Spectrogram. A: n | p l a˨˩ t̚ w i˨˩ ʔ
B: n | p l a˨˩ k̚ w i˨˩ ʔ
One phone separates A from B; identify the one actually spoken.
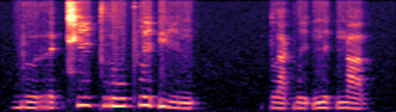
B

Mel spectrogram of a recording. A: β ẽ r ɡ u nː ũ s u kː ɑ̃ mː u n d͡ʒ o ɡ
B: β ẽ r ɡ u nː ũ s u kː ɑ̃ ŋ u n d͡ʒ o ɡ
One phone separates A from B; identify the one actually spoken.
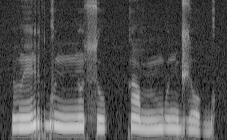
A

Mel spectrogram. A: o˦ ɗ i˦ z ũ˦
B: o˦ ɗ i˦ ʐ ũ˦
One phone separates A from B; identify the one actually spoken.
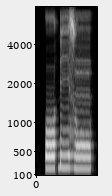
A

